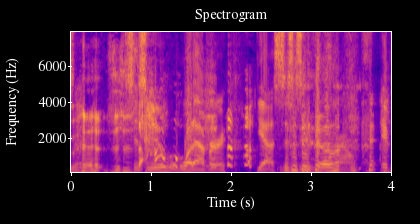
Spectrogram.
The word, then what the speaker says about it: Zissou: Yeah, if you don't want to be spoiled for The Life Aquatic with Steve Zissou, is that how you pronounce it? Zissou, whatever.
